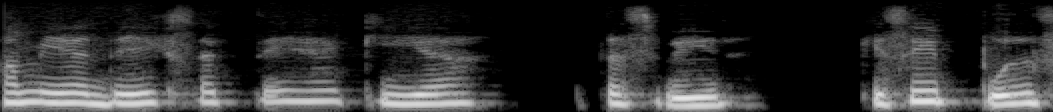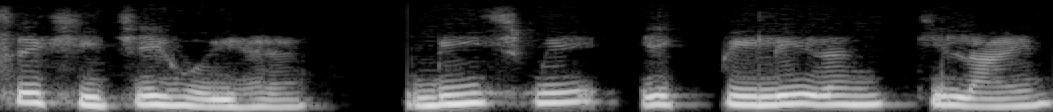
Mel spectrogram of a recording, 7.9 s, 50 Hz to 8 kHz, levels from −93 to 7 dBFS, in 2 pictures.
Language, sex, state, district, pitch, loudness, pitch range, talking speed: Hindi, female, Uttar Pradesh, Gorakhpur, 200 Hz, -15 LUFS, 180-225 Hz, 165 wpm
